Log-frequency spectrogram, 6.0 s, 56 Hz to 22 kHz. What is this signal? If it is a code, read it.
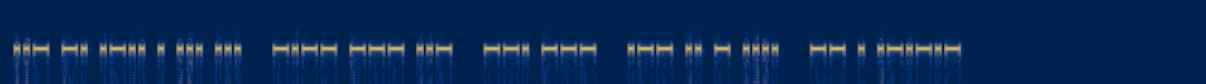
Morse code, heard as a keyed tone, about 52 wpm, 700 Hz. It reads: UNLESS YOU GO WITH ME.
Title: Sentences from Top 1000 Words - Review Part 6 - 50wpm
